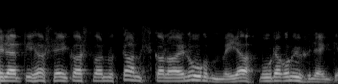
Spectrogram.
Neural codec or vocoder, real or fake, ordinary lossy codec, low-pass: none; real; Opus, 24 kbps; 19.8 kHz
